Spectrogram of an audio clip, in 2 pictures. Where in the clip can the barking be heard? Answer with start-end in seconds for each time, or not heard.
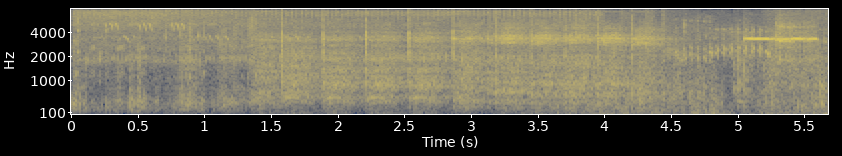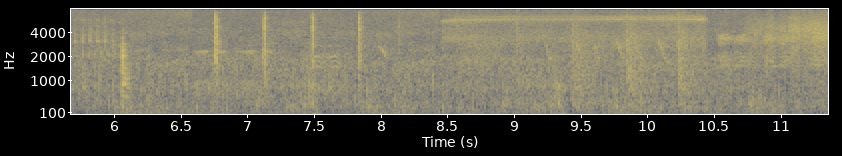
not heard.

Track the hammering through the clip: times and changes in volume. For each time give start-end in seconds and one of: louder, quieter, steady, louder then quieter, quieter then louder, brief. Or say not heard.
1.4-11.2 quieter then louder.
